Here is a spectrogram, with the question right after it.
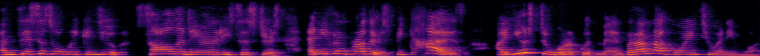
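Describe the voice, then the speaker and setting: Her tone is animated, with very wide pitch swings. The woman speaks at a high pitch and a moderate pace. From Canada. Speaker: nonprofit founder and coach. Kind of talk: radio interview. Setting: radio show.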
